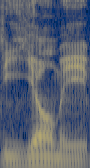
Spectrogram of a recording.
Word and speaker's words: Yumi: And then you cut to Yumi or Yomi. It's pronounced Yomi, but it's spelled Yumi, so I'm going to say it wrong probably every time I see it in my notes.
